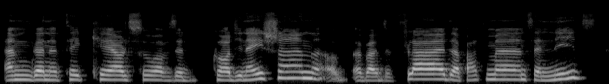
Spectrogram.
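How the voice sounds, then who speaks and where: A woman's voice: mid-range voice, a little slow, a little mellow, dry recording. French-speaking woman introducing herself as coordinator. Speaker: program coordinator. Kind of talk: self-introduction.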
